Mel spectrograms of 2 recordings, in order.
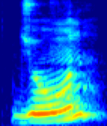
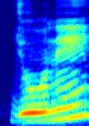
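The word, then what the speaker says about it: zone: उसी तरह से 5, जोन, लेन, इन सब वर्ड में ई का उच्चारण नहीं आएगा। इसको कभी भी गलती से हम 5वे, जोने, लेने ऐसे नहीं पढ़ेंगे। 5, जोन, लेन।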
